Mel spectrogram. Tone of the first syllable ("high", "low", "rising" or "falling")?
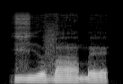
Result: low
